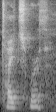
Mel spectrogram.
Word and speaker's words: Teitsworth: I have the pleasure of talking to, how do you say your last name? Titworth. Titsworth.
